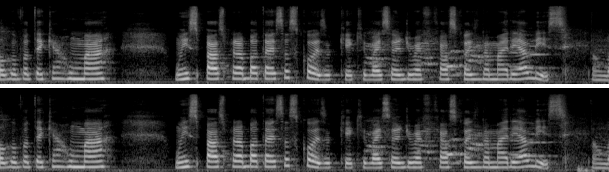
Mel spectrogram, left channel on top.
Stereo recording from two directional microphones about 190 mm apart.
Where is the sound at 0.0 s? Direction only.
5° left (ahead or behind).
